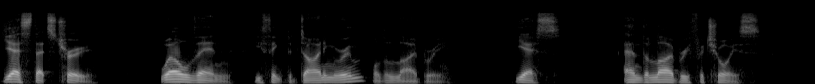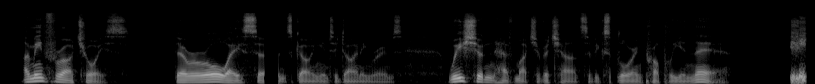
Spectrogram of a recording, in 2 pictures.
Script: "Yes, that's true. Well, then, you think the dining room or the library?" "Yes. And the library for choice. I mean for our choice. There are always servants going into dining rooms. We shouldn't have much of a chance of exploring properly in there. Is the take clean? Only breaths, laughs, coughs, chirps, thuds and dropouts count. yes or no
no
